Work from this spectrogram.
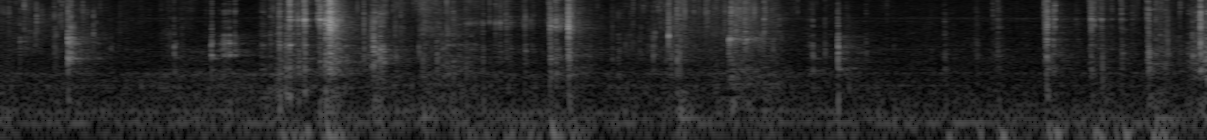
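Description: A metal utility blade cuts and scrapes pieces off the edge and face of a solid, light-green, rounded bar of dry soap held in the hands. The sound is a series of dry, bright crunches and scratchy scrapes with very short decay, set over a quiet, steady background.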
